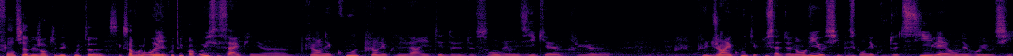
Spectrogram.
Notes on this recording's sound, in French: Nous nous retrouvons au festival Chorus. Ce podcast a été enregistré pendant le festival Chorus des Hauts-De-Seine 2023 au SeineLab. Le SeineLab est un lieu d’exploration, d’expérimentation, de découverte et d’apprentissage autour du son via des univers numériques, nouvellement ouvert depuis le mois de janvier 2023 à La Seine Musicale.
